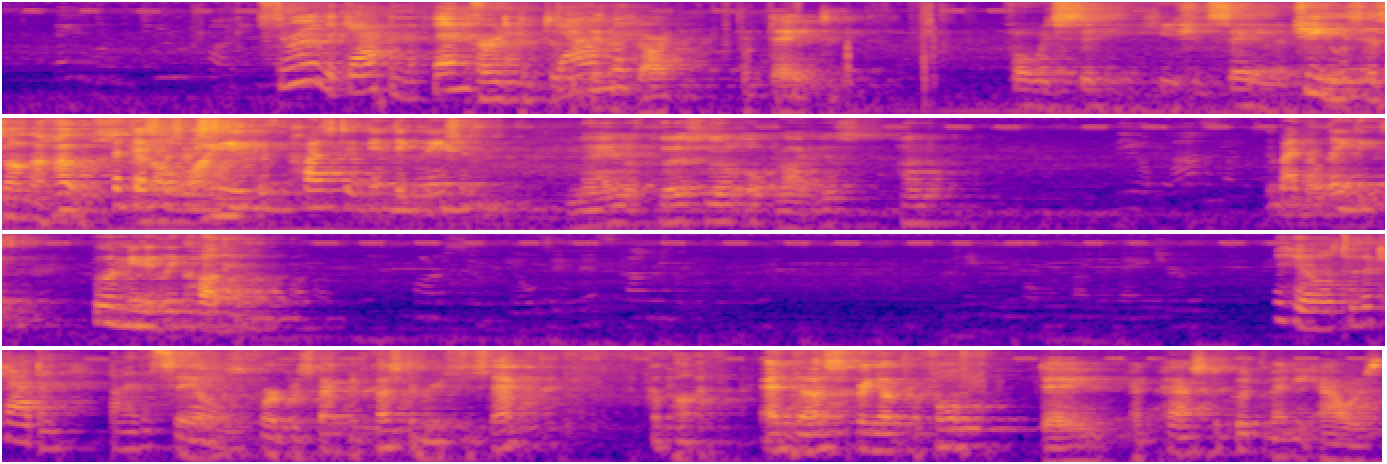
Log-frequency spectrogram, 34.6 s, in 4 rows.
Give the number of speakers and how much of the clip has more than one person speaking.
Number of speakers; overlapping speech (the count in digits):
7, about 14%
